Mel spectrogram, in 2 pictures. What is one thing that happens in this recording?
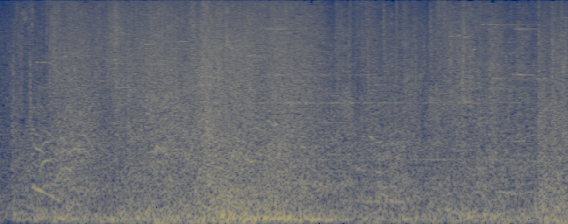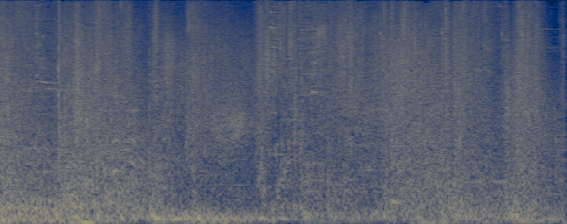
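Game spells burst and crackle in a busy fight.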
